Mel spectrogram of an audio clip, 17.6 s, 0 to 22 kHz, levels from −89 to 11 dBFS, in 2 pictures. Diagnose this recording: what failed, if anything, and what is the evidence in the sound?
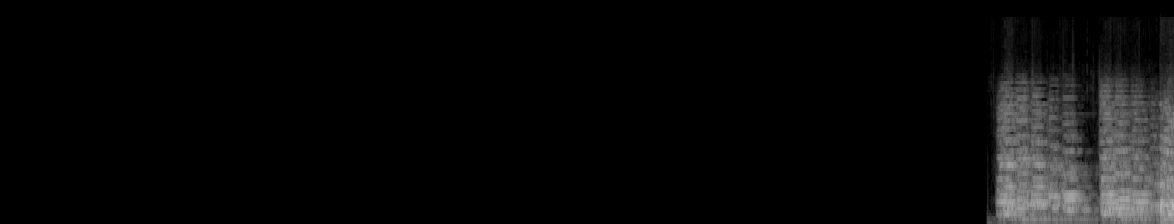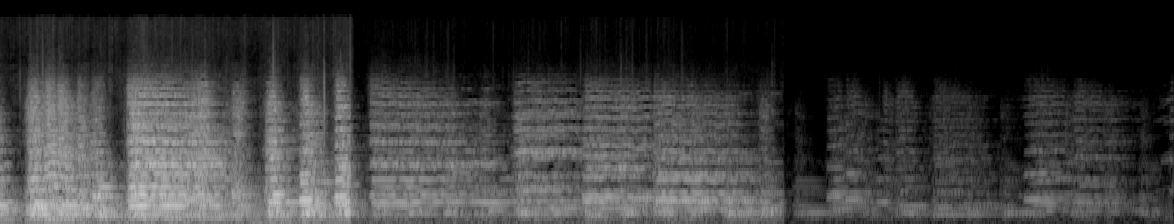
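A sudden gain jump, likely a digital gain setting applied without a ramp in the driver stage. At 8.71 s sound and background noise rise together by about 14 dB, returning at 11.44 s; at 14.69 s both drop about 16 dB through the end.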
